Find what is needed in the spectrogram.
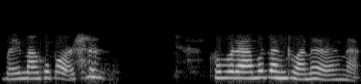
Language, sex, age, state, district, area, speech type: Bodo, female, 18-30, Assam, Baksa, rural, conversation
